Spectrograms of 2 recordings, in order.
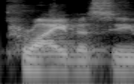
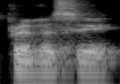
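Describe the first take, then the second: First: It is said the American way. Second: It is said the British way. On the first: "they will tend to pronounce it more Americanly" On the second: "which I would still pronounce as privacy"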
